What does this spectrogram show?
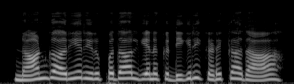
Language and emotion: Tamil, fearful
